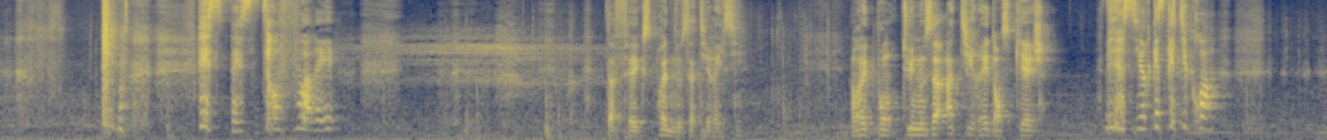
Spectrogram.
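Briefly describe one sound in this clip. A young woman speaks tearfully, close by.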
